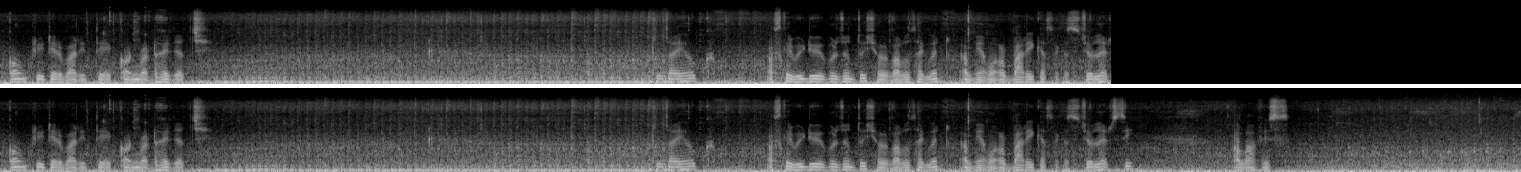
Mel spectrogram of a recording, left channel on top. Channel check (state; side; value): drops out; left; at 11.2 s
